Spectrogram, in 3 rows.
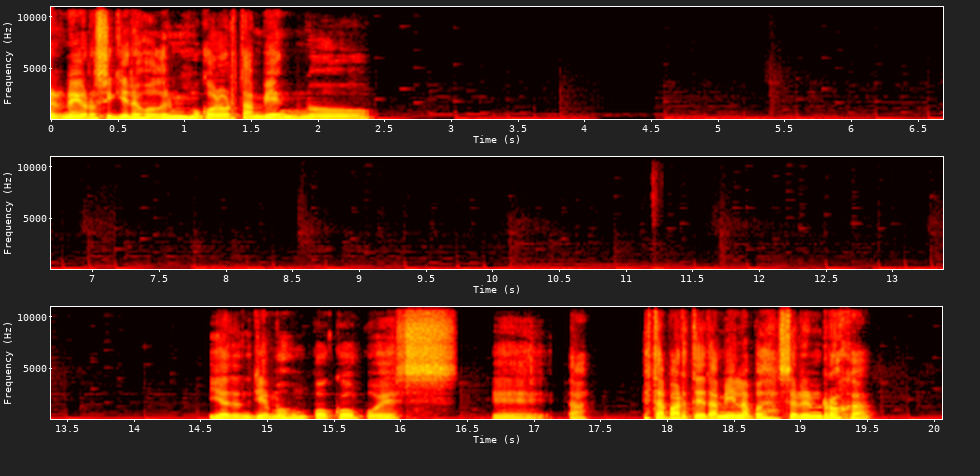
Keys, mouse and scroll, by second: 1.1-1.8 scroll down 2, 2.9 click, 5.8-7.0 scroll down 1, 7.0 middle click, 7.0-7.3 scroll down 1, 8.5 right click, 9.8 click, 10.8 click, 13.5-13.8 scroll down 2, 13.8 middle click, 14.4 right click, 14.8 middle click, 15.8-16.9 scroll up 6, 16.6 shift+middle click, 17.1 middle click, 17.8 middle click, 18.1 shift+middle click, 19.0 right click.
